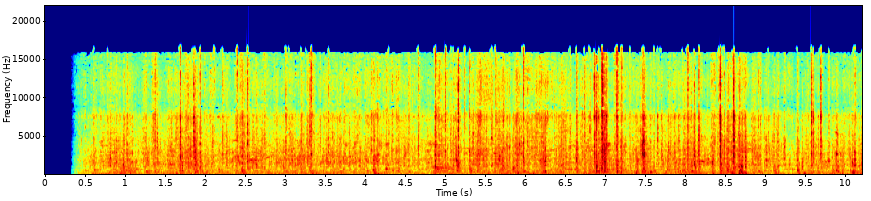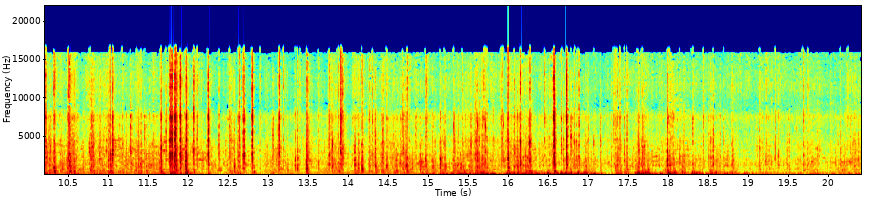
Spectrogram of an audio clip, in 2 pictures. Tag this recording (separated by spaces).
floors wood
